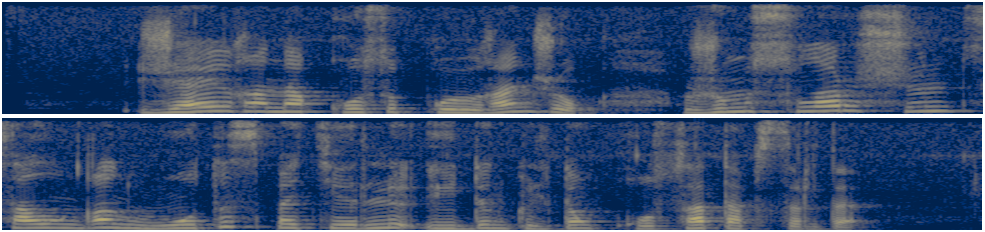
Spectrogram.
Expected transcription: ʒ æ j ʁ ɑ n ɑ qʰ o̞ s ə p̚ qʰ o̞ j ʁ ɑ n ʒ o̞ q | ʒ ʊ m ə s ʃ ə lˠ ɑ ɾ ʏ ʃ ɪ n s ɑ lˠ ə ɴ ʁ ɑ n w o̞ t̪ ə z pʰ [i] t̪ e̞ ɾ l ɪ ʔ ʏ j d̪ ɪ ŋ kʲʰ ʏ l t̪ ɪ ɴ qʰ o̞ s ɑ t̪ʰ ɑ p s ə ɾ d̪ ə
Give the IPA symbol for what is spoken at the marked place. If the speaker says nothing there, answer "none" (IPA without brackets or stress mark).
æ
